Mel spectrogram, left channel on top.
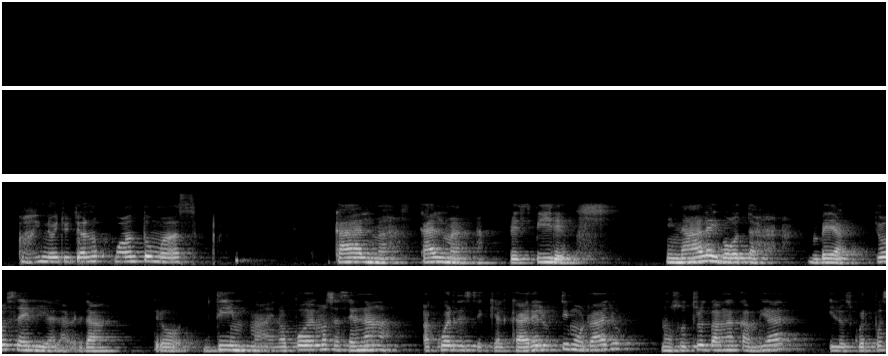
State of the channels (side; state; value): left; silent; digital silence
